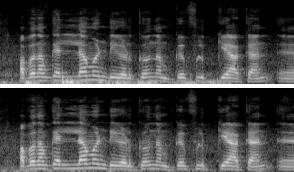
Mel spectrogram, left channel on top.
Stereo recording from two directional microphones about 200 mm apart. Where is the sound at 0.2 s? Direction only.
5° left (ahead or behind).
